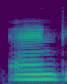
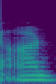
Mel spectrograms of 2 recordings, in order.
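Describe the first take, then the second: First: 'एंट' with the a of 'cat'; front-vowel variant. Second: 'आंट' with a long open aa; long-vowel variant. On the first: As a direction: say the ending 'एंट', like the insect ant. ('एंट' को ऐ जैसे स्वर से बोलें) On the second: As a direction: broaden the ending to 'आंट'. ('आंट' को लंबे आ से बोलें) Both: Shown as a demonstration. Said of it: "दोनों तरीके से इस पैटर्न".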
